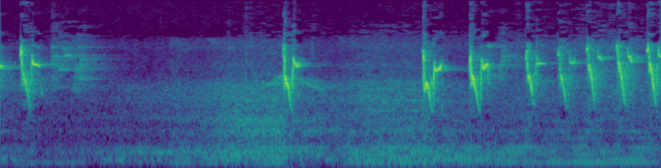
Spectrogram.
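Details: Bar-winged Prinia (ciblek) lure song: a few isolated shrill, down-slurred chips at first, then a quickening run of bright repeated notes toward the end, with low background noise.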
